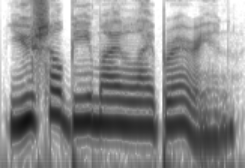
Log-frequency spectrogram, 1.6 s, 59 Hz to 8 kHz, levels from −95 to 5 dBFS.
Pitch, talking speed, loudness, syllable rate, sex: 205 Hz, 185 wpm, -14 LUFS, 4.6 syllables/s, female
